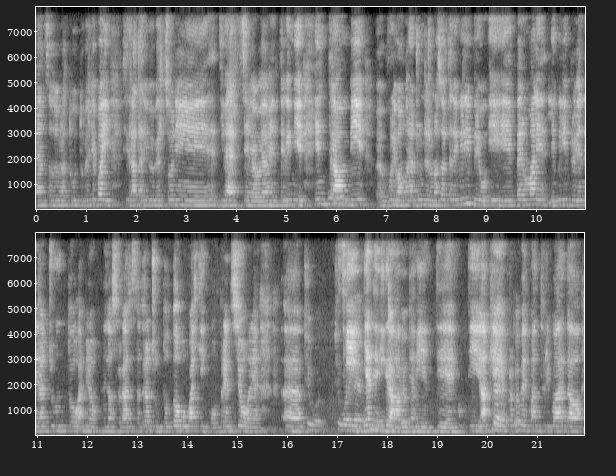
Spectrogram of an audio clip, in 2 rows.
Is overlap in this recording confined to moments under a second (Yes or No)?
No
